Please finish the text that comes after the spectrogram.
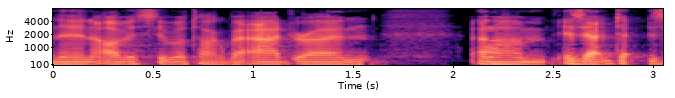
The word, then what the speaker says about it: ADDRA: a bit and then obviously we'll talk about ADRA and um is that is that how pronounce it?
